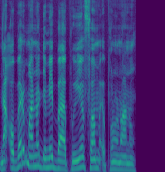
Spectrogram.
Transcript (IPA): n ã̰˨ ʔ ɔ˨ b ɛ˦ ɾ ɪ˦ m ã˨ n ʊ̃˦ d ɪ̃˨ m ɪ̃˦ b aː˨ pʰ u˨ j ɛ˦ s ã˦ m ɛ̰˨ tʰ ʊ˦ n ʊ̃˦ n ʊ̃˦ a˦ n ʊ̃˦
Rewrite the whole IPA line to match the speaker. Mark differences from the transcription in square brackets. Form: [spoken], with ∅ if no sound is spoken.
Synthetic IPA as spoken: n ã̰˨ ʔ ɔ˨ b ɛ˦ ɾ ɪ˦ m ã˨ n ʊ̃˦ d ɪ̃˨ m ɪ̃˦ b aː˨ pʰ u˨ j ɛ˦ [f] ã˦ m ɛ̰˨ [pʰ] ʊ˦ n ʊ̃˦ n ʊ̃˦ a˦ n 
